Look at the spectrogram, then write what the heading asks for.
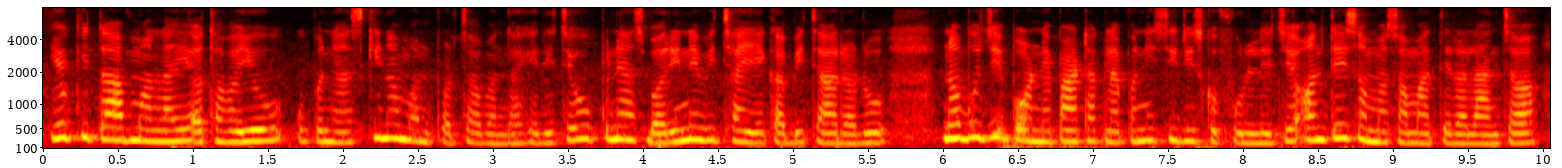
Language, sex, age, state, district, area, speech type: Nepali, female, 18-30, West Bengal, Kalimpong, rural, spontaneous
